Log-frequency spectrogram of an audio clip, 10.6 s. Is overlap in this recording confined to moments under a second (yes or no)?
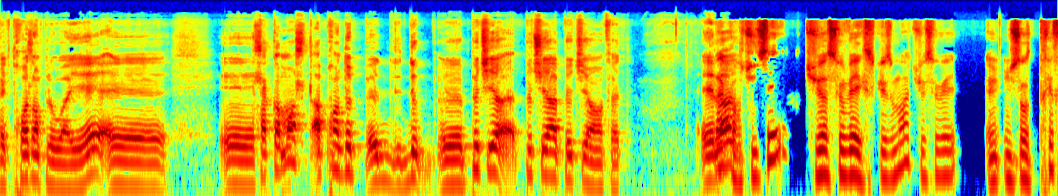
yes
